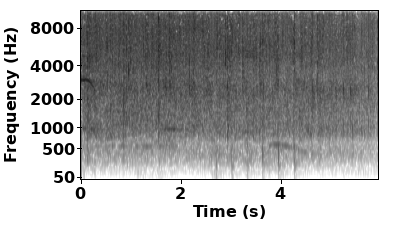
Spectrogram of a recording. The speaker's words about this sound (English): Clap your hands.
